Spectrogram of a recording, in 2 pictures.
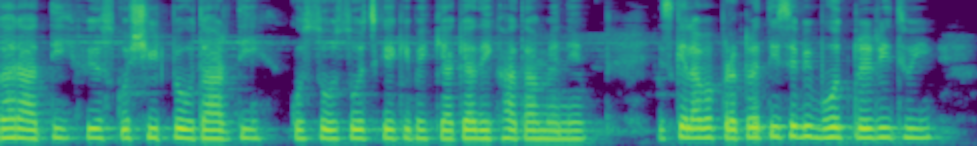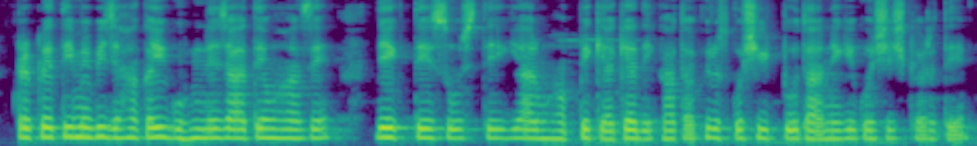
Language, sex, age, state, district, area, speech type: Hindi, female, 30-45, Madhya Pradesh, Ujjain, urban, spontaneous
